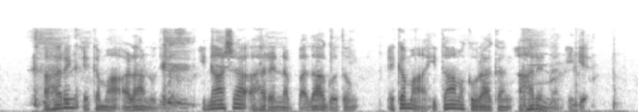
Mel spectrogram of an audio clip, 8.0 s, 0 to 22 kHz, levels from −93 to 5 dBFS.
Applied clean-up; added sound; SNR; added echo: none; Cough; 12 dB; none.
